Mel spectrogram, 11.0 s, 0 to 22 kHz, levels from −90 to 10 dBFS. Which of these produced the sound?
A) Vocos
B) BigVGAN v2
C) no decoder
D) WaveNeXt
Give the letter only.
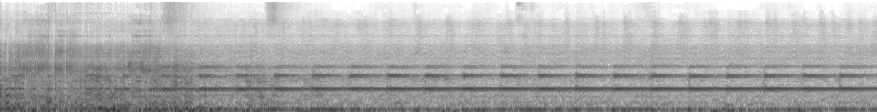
B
